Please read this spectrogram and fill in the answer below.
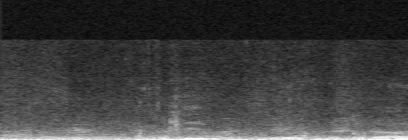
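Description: Faint voices in the background, otherwise near silence.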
